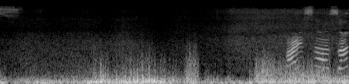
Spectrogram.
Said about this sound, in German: Strand, Meeresluft, frische Luft. Genau, Silke und ich stehen hier Venice Beach.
